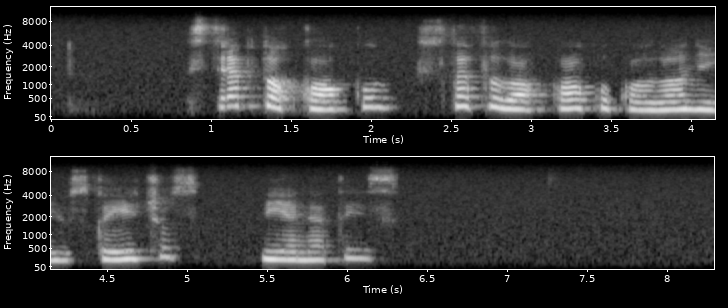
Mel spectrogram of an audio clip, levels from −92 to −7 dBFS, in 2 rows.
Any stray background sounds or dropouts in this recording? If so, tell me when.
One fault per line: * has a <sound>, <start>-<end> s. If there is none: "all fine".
all fine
